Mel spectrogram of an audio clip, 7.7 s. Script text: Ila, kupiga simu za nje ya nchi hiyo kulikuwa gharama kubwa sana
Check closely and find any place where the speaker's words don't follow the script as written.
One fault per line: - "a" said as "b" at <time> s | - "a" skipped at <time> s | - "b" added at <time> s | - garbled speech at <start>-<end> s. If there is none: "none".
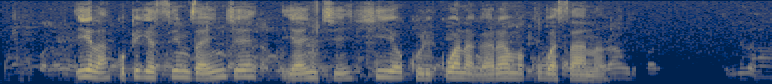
- "na" added at 4.6 s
